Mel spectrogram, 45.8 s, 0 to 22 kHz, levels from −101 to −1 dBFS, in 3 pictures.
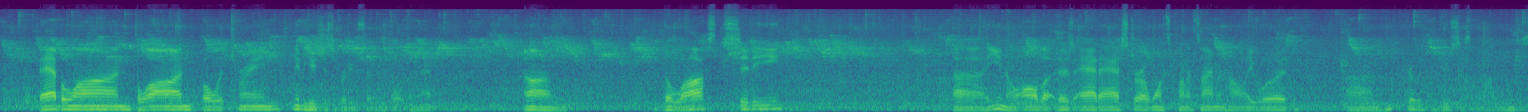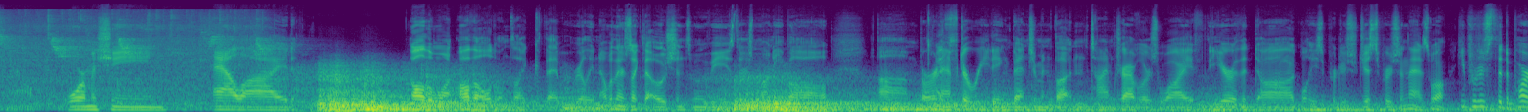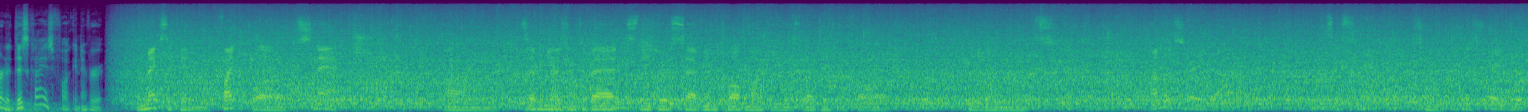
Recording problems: rain or running water; very loud; throughout; 3 dB above the speech

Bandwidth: 18.5 kHz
